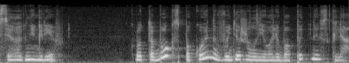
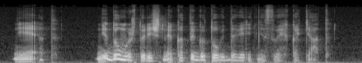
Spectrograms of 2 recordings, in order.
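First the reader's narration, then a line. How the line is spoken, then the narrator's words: Quiet reply. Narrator (Russian): тихо ответил он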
